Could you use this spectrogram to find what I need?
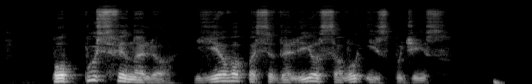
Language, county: Lithuanian, Vilnius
